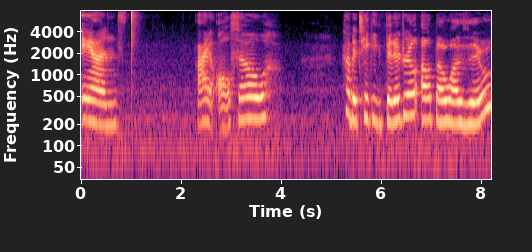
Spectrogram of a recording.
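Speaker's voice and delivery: speaking through a yawn. Talking about days of dealing with hives, yawning while talking. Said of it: "I'm yawning because".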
